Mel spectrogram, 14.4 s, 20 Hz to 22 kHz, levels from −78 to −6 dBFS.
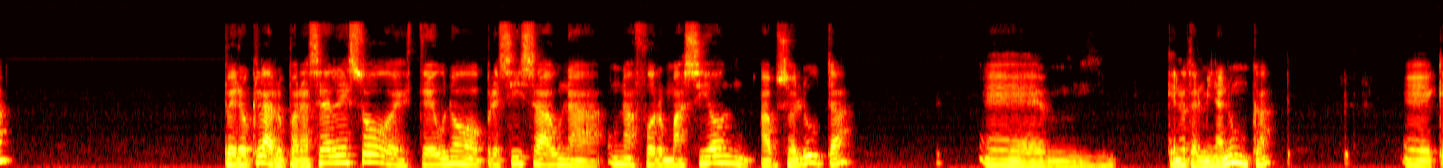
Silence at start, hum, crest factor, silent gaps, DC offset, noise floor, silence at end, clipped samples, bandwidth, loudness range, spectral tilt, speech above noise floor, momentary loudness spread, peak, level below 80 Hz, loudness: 0 s; none; 18 dB; none; under 0.1%; -56 dBFS; 0 s; under 0.1%; 19 kHz; 4 LU; -5.5 dB/octave; 35 dB; 12 LU; -4 dBFS; -54 dBFS; -21 LUFS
